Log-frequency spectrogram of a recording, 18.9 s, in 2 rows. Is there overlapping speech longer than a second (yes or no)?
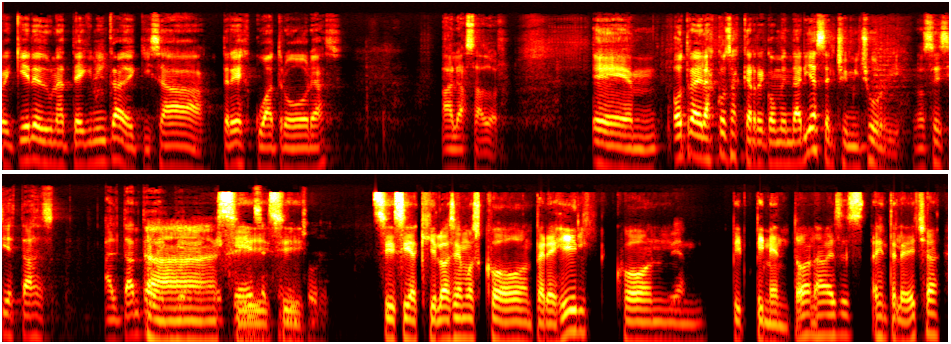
yes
